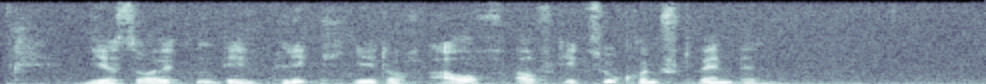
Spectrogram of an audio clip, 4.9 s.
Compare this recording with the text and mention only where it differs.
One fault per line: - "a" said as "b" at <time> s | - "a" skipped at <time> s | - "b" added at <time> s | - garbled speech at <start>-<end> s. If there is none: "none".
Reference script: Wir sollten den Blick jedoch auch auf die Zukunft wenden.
none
